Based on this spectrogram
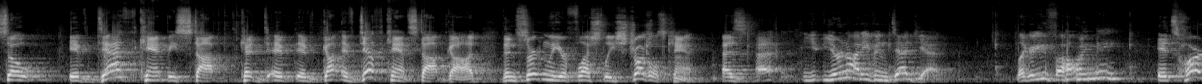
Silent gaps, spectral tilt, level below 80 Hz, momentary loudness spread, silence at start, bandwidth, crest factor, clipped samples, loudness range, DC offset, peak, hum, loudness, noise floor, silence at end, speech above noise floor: none; -4 dB/octave; -68 dBFS; 8 LU; 0 s; 17 kHz; 16 dB; under 0.1%; 3 LU; under 0.1%; -2 dBFS; none; -17 LUFS; -42 dBFS; 0 s; 25 dB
